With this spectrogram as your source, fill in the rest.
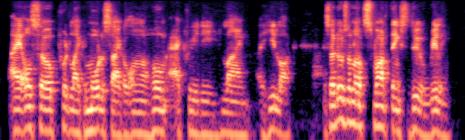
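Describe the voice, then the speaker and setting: Fairly low in pitch, a man speaks with a Dutch accent. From Netherlands. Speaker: volunteer personal finance presenter. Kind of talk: online presentation. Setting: video call. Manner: halting, many filler words. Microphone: poor stream quality.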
